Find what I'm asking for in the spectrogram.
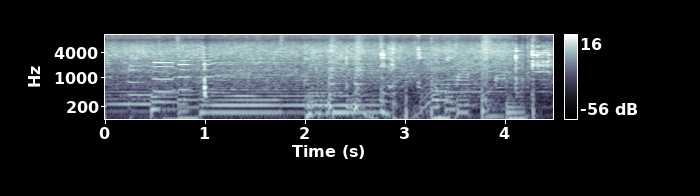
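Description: Crushed tomatoes sauté in a hot pan with a steady, loud sizzle, while a utensil stirs and scrapes against the pan and music plays underneath.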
